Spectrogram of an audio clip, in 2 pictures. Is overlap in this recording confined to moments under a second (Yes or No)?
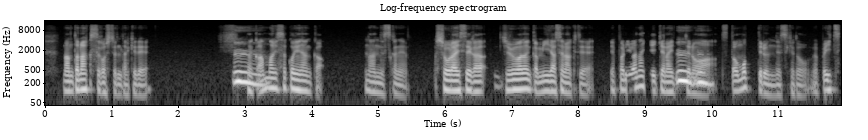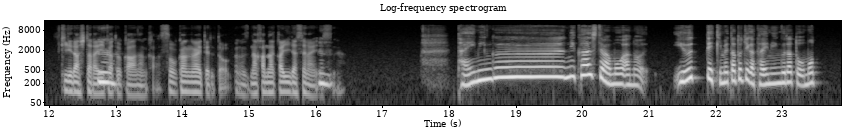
Yes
